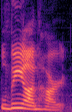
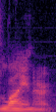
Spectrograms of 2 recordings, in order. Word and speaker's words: Lionheart: Leonheart. It's Lionheart. Ah, no! Not Leonheart.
